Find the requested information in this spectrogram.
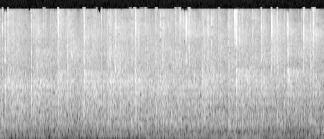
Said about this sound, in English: Clap.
